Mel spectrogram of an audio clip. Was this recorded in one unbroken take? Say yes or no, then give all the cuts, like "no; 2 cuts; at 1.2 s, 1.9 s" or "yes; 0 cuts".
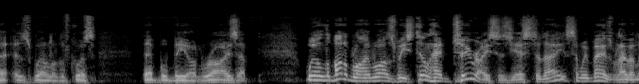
yes; 0 cuts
